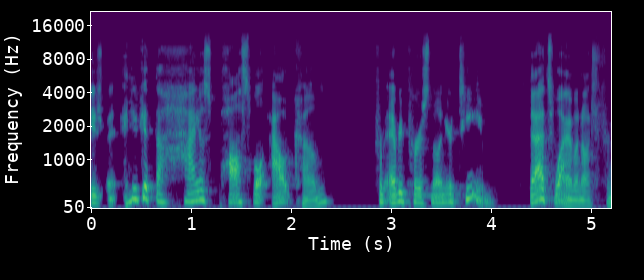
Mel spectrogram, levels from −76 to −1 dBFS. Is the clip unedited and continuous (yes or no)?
yes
